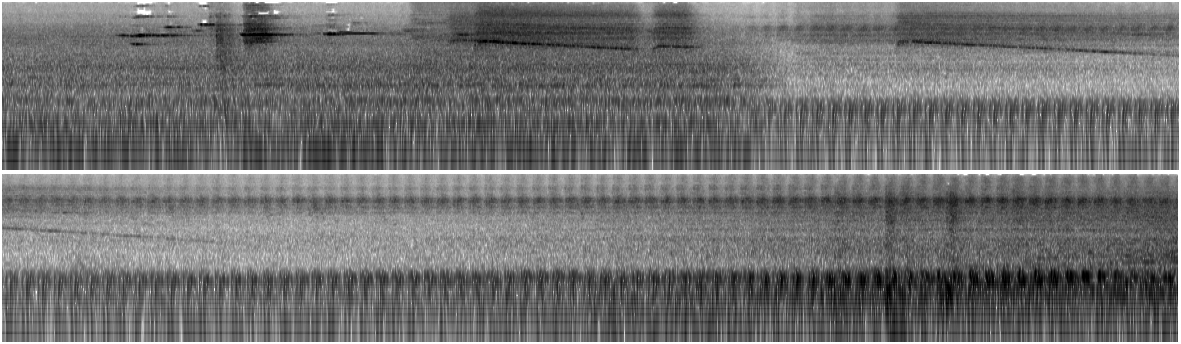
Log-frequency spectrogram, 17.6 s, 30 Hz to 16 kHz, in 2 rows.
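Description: JR East 719 series electric train running on the rails toward the listener, its wheels beating out an even clatter that grows much louder in the last few seconds. Two high whines fall in pitch in the first half.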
